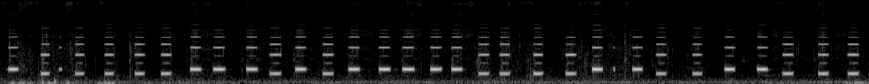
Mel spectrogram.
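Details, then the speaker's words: Minelab Equinox 800: steady two-note beeps about four per second, with pitch and VDI number the same on every sweep. This is a clean repeatable target, a penny about three inches down. "all the way around the vdi number is staying the same but again i'm not paying too much attention to the vdi number i'm listening for that good clean tone"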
